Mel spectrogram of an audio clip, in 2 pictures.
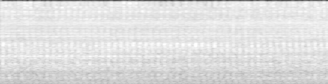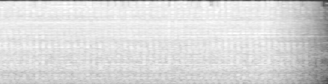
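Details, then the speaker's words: Honda GL Max Neotech motorcycle engine before teardown, owner complaint of rough noise, oil seepage, possible low compression: rough busy idle with hard ticking clatter about four times a second from head and clutch area; stiff timing chain and scored rocker arm. "Nah, itu dia bisa teman-teman dengar sendiri suara mesinnya kasar ya, terutama di bagian head dan bagian kopling."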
